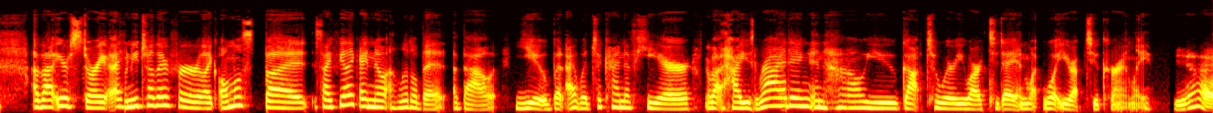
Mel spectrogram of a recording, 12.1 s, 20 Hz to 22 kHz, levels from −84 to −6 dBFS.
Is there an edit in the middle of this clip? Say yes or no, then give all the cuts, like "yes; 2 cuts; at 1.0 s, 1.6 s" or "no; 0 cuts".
yes; 6 cuts; at 1.2 s, 2.5 s, 5.1 s, 5.9 s, 7.0 s, 7.5 s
